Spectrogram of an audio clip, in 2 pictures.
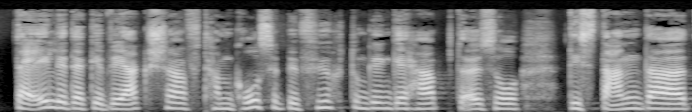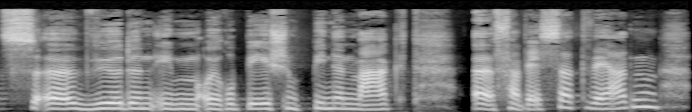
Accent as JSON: {"language": "German", "region": "Southern Carinthia", "country": "Austria", "tie": "born or raised there", "moved": "yes", "said": "Und ich komme aus Südkärnten"}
